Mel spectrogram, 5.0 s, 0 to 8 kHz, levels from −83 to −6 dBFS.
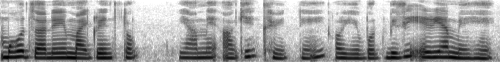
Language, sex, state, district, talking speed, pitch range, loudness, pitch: Hindi, female, Arunachal Pradesh, Papum Pare, 190 wpm, 215-245 Hz, -14 LUFS, 225 Hz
